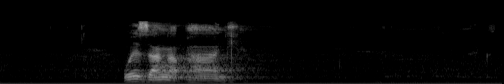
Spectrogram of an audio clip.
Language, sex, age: Zulu, male, 25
